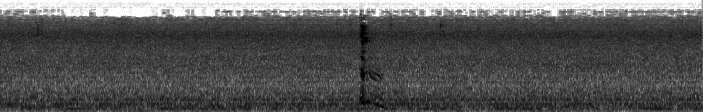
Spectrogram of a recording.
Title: has hiccups again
